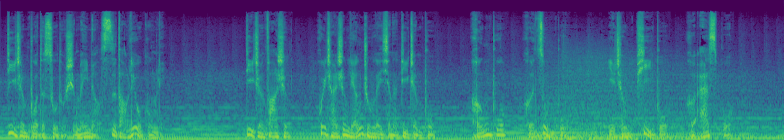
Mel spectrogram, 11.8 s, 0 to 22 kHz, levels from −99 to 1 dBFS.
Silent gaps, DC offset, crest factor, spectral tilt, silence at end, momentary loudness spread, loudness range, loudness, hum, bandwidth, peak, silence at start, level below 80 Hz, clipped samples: none; under 0.1%; 16 dB; -4 dB/octave; 0 s; 13 LU; 2 LU; -19 LUFS; none; 16 kHz; -2 dBFS; 0 s; -26 dBFS; under 0.1%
